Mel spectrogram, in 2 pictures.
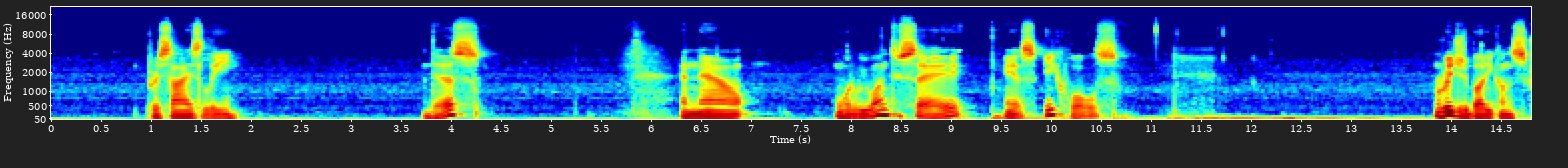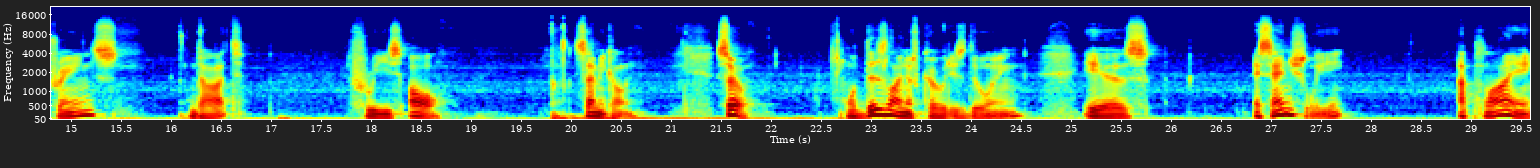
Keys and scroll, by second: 10.1 typing, 11.6-12.9 typing, 16.8 ., 20.5 ;.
